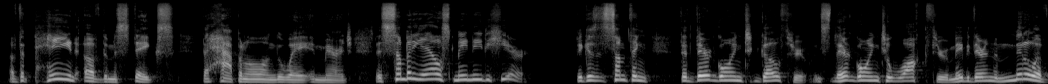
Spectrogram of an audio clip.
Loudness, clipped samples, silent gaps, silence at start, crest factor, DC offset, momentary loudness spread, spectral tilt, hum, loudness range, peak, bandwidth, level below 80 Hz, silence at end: -28 LUFS; under 0.1%; none; 0.1 s; 18 dB; under 0.1%; 10 LU; -4 dB/octave; none; 2 LU; -10 dBFS; 19 kHz; -78 dBFS; 0 s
